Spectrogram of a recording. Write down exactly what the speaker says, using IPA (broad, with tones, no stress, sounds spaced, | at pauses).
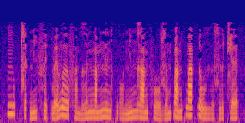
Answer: ŋ u˦˥ p̚ s ə˨˩ t̚ n i˨˦ f e˨˩ t̚ v ɛ̰˧˥ v əː˧ f a̤˨˩ m ɣ ə˧ n ŋ a˨˦ m n ɨ˧ n k w ɔ̤˨˩ n i˧ m ɣ a˨˦ ŋ f o˧˩ z ə˨˦ m ɓ a˨˦ m k w a˦˥ k̚ z o̰˧˨ ɣ ɨ̤˨˩ ə̯ s ɨ˨˦ ə̯ t͡ɕ ɛ˨˦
